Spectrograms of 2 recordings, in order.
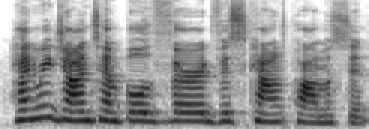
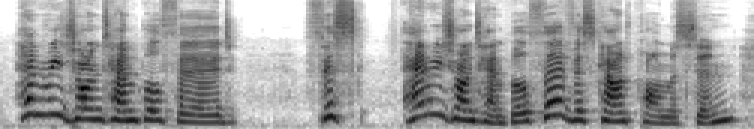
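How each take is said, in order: First: Said in the usual way. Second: Lightly put-on British accent, a bit higher. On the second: Shown as a demonstration. Streamer reading Palmerston's name to chat in a mock British accent. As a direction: try a mock posh British accent on Henry John Temple. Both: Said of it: "I'll read it in a British accent".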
